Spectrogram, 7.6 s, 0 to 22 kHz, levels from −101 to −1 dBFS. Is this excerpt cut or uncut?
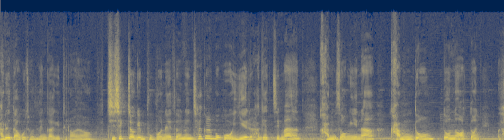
uncut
